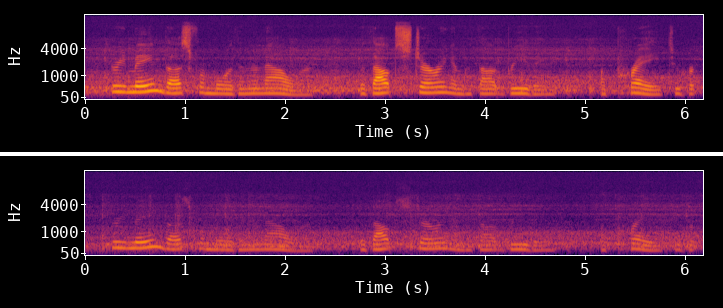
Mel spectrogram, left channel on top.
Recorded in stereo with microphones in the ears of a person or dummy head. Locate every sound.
0.3 s a woman speaking: 60° left (ahead or behind)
